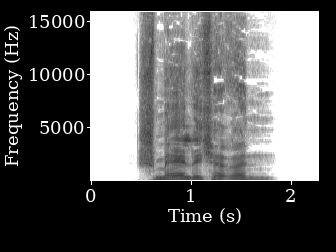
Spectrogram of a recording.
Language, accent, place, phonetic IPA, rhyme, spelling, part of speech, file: German, Germany, Berlin, [ˈʃmɛːlɪçəʁən], -ɛːlɪçəʁən, schmählicheren, adjective, De-schmählicheren.ogg
- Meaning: inflection of schmählich: 1. strong genitive masculine/neuter singular comparative degree 2. weak/mixed genitive/dative all-gender singular comparative degree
